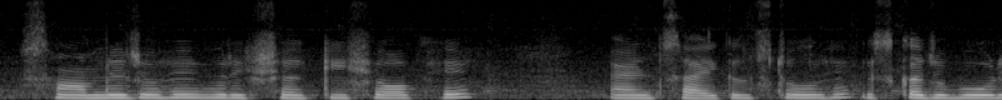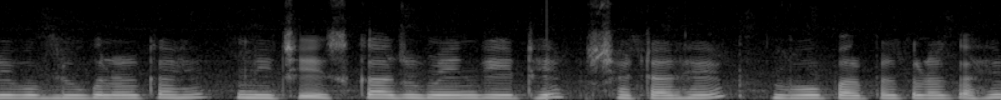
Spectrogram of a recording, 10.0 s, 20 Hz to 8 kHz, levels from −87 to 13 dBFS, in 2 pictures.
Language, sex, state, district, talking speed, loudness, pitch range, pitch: Hindi, female, Uttar Pradesh, Jalaun, 200 wpm, -28 LUFS, 225-245 Hz, 230 Hz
